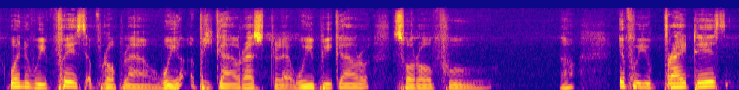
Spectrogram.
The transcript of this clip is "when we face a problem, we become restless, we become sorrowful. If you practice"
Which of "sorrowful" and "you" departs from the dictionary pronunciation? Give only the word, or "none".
sorrowful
